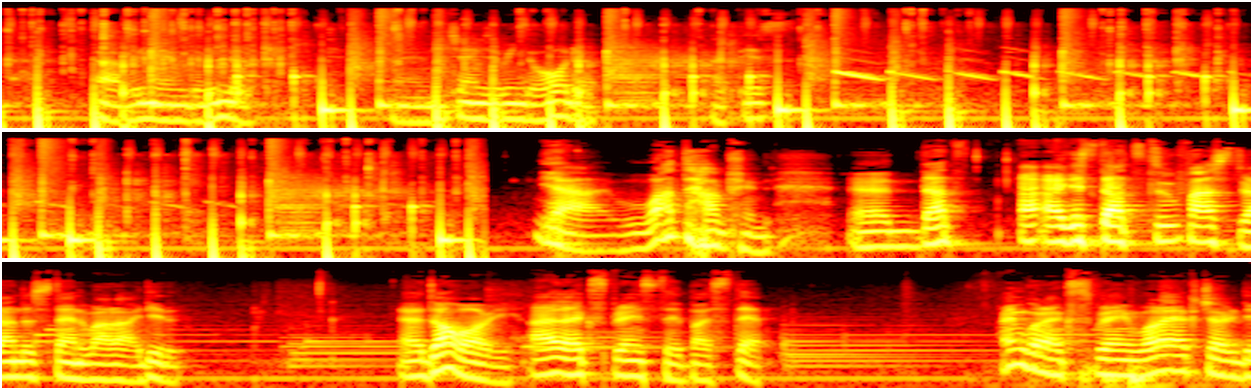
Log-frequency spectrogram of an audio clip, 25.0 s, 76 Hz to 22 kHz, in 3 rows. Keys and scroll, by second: 0.1-0.8 typing, 1.0 ctrl+t, 1.3 ctrl+t, 1.9 ctrl+t, 2.6 ctrl+shift+Left, 2.8 ctrl+shift+Left, 3.3 ctrl+shift+Right, 3.5 ctrl+shift+Right, 4.0 ctrl+shift+Left, 4.5 ctrl+shift+Right, 5.2 ctrl+t, 6.0 ctrl+shift+Left, 7.2 ctrl+t.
